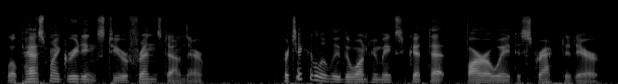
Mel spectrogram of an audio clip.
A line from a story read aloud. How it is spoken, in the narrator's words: he added cheerfully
